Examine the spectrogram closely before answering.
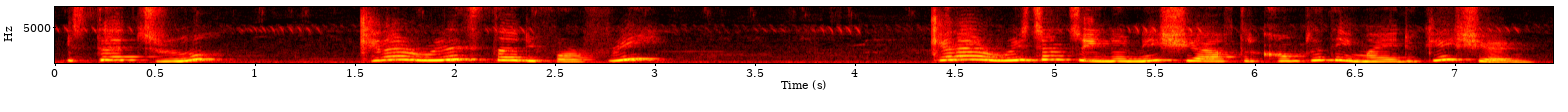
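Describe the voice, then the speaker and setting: A woman's voice: extremely high pitch, sing-song, moderate pace, pauses often, darkish tone. A woman playing an earnest, polite and innocent young Indonesian village girl in a radio drama. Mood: eager hope.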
